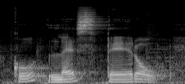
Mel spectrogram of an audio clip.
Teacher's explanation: Como que a gente do Brasil normalmente pronuncia essa palavra colesterol? Percebe aqui que cada uma das sílabas elas têm mais ou menos a mesma duração.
